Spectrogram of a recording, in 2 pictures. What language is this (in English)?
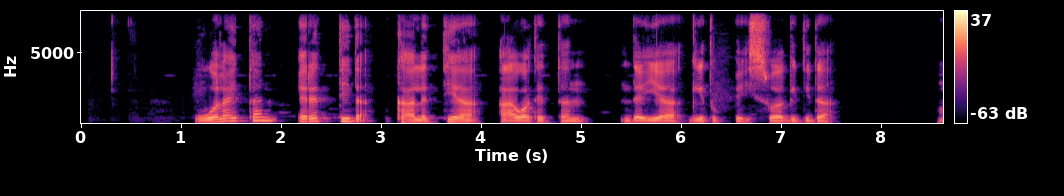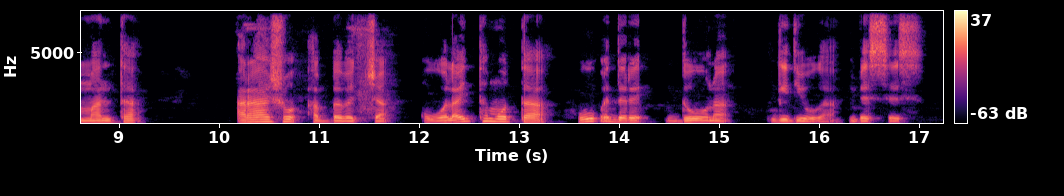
Wolaytta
